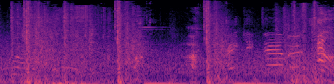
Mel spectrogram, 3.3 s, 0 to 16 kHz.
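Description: Gunfire in the video game Fallout 4, several sharp shots in quick bursts during an assault on Bunker Hill, mixed with someone speaking.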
